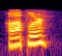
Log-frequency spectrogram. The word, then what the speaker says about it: Hopler: My guest tonight is Tammy Hopler. – No. Hopler.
